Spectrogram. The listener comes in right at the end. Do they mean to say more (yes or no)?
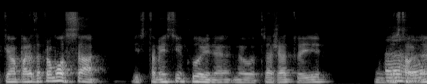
yes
